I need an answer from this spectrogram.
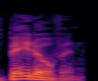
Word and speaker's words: Beethoven: His name was Beethoven, not Beto, haha.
